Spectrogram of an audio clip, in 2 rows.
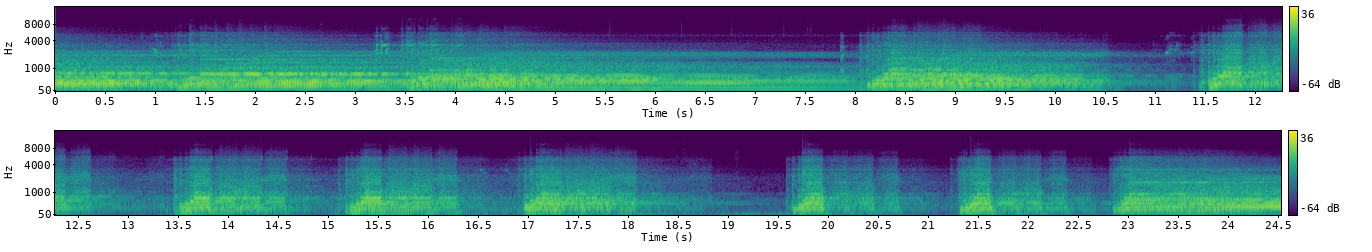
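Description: An electric guitar runs through the Axe FX 3 multitap delay effect, playing sustained chords and then a series of short, loud strummed bursts separated by gaps, each trailed by repeating echoes.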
